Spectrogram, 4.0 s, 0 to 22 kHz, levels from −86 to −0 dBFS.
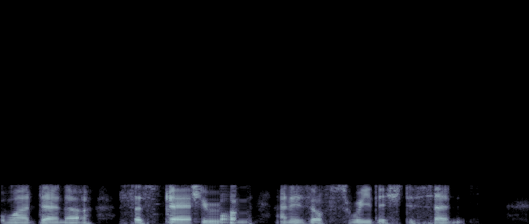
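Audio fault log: throughout iLBC codec: narrowband coding consistent with 15.2 kbps and 20 ms frames removes everything above 4 kHz, leaving the speech plainly rough, dull and slightly synthetic.
1.14–1.94 s lost iLBC frames: about 500 ms of packets drop out, scattered over this stretch with runs near a tenth of a second. The decoder fills each gap by repeating the last pitch cycle with noise, giving held, buzzy vowel fragments before "and is of". The voice recovers almost at once because each frame decodes independently.
3.54–3.68 s lost iLBC frames: another burst of lost packets is concealed the same way, so the sound briefly turns into a sustained breathy buzz before normal decoding resumes.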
